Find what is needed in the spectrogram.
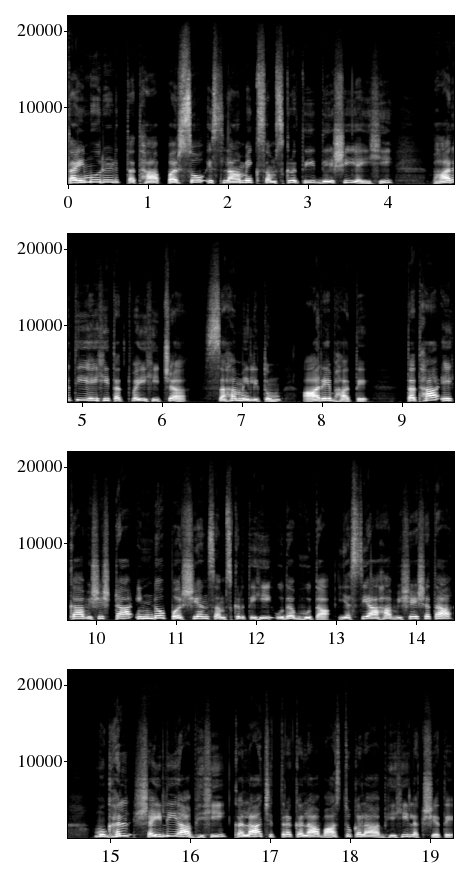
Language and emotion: Sanskrit, neutral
